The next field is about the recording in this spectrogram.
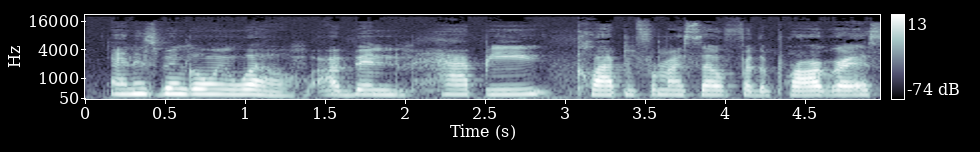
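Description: At a fairly slow pace, a woman with an ordinary speaking voice talks at a fairly high pitch with ordinary pitch variation. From New York. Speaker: podcast host. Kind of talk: personal monologue. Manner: casual, conversational.

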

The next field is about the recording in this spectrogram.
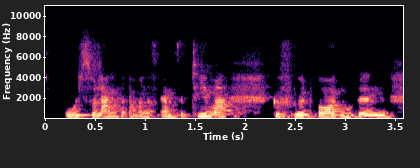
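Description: A woman speaks in an ordinary speaking voice at medium pitch. Her intonation stays fairly even at a moderate pace. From Berlin. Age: 30s. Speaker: coaching client. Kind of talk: interview testimony.

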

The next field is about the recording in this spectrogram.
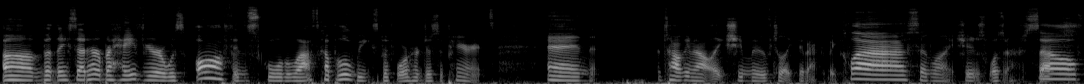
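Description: Recorded very cleanly against a silent background, a woman with a Southern US accent talks at a moderate pace and medium pitch, with ordinary pitch variation and big swings in loudness. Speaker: podcast host. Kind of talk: casual chat. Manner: chatty, upbeat.

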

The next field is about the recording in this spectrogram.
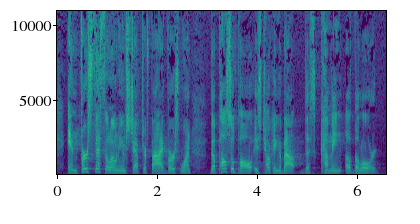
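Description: In a very clean recording with a silent background, a man with an Alabama accent speaks at a moderate pace and a fairly high pitch. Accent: Southern US (Alabama). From US South, Baldwin County, Alabama. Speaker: guest preacher. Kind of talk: sermon. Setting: church.

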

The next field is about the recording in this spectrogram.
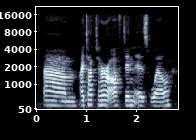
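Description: Captured on a very clean recording with a silent background, a woman speaks in a medium-pitched voice with a bright, sharp tone. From Texas. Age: 30s. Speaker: divorce story guest. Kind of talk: interview.

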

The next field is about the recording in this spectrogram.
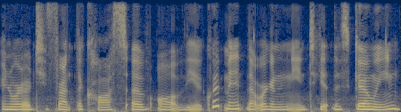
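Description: A woman talks with a Midwestern American accent. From US Midwest, rural Illinois. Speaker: ceramic artist and studio owner. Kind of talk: casual interview.

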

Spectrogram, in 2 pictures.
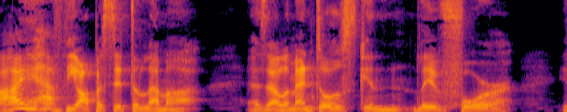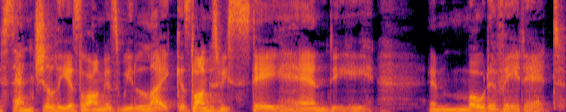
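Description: A raspy, put-on character voice sits at low-to-middle pitch. It moves at a fairly slow pace. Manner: prim, playful, giggly.

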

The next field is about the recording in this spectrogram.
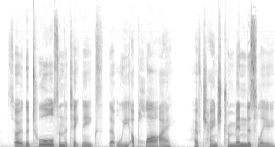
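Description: This woman has a very deep, low pitch and a fairly slow pace. The recording is very clean, with a silent background. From Malaysia. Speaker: product management consultancy founder. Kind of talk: casual interview. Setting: office.

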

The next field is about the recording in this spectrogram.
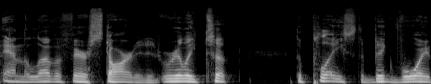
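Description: A man with an American accent has an unremarkable speaking voice at medium pitch, with ordinary pitch variation and a moderate pace, recorded dry and close with no echo. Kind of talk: casual chat.

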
